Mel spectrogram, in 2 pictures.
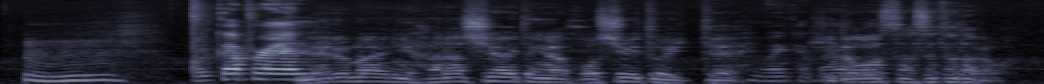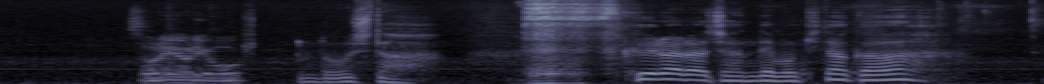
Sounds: Speech

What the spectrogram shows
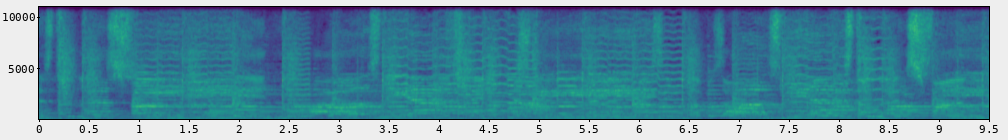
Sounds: Music, Independent music

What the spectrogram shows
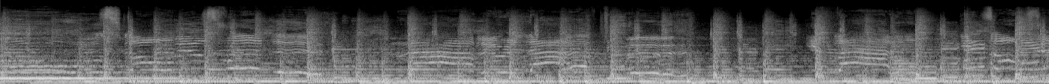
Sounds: Music, Vehicle, Bicycle

